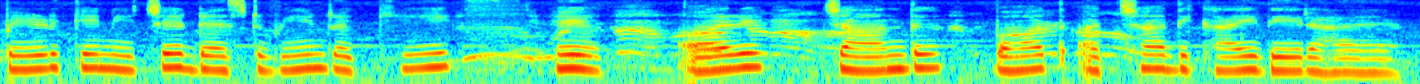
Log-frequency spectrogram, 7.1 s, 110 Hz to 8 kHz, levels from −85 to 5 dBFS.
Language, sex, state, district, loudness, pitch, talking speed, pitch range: Hindi, female, Uttar Pradesh, Lalitpur, -17 LUFS, 240 Hz, 120 wpm, 225-255 Hz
